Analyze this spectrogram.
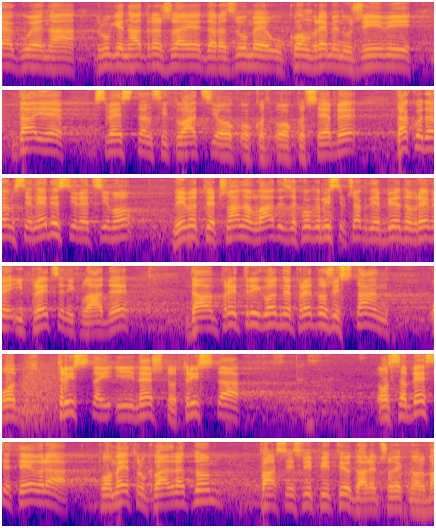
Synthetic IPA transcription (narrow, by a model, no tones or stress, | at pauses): aɡuje̞na | d̪ɾuɡe̞nad̪ɾaʒaje̞d̪aɾazumeuko̞mʋɾeme̞nuʒiːʋi | d̪aje | sʋest̪ansit̪uaːt̪sijaokooko̞sebe̞ | t̪ako̞d̪aʋamse̞ne̞d̪e̞siɾet̪simo̞ | d̪aimat̪e̞t͡ʃlˠaːnaʋlˠaːd̪e̞zako̞ɡamislimt͡ʃakd̪aje̞biːojed̪novɾe̞ːme̞ʔipɾe̞ːt̪sed̪nikʋlˠaːd̪e̞ | d̪aʋampɾeːt̪ɾiːɡo̞d̪ine̞pɾe̞d̪lˠoʒist̪aːn | od̪ːɾist̪aiʔineʃt̪o̞t̪ɾist̪a | osamd̪eset̪e̞ʋɾapo̞met̪ɾukʋad̪ɾat̪nompasesʋipiːt̪ajud̪alijet͡ʃo̞ʋeknoɾma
